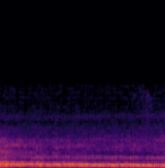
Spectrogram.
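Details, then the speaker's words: Doppler of a leg vein with varicose veins: steady continuous whooshing flow sound of blood traveling the wrong way down the vein, venous reflux. "the patient is awake there is minimal bruising and it's a very comfortable procedure this is a sound of blood traveling the wrong way down a"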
